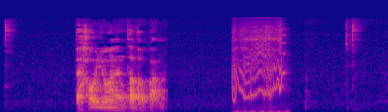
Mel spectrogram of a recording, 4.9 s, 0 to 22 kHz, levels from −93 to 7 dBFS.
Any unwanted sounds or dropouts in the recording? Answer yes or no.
yes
